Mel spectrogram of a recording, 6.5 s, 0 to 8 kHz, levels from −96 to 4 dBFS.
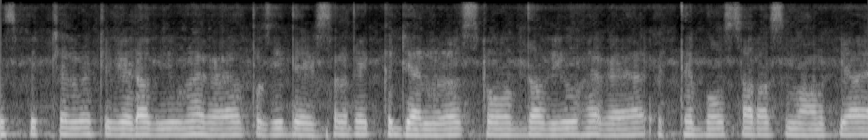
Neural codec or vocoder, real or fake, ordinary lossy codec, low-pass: codec, 16 kHz, 4 kbps, FreqCodec, smaller model; fake; none; 7.2 kHz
